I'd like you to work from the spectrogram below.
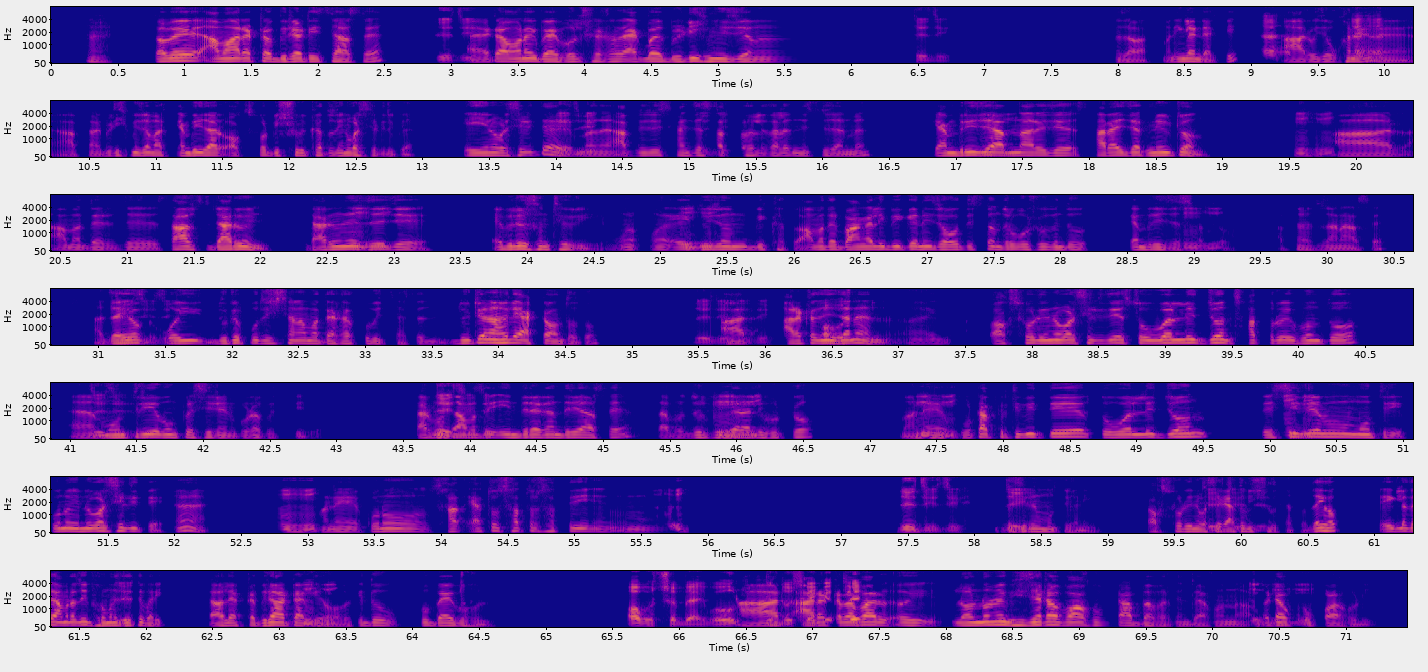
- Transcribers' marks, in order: static; distorted speech; other background noise; tapping
- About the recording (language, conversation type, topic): Bengali, unstructured, ভ্রমণে গিয়ে আপনি সবচেয়ে বেশি কী শিখেছেন?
